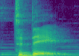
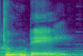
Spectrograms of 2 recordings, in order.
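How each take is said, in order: First: The first vowel is a weak 'uh' sound. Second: The first vowel is a full 'oh' sound. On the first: The speaker calls it right. "it's today. Notice the pronunciation, today, uh, today. Soft, easy, uh" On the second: The speaker calls it wrong. "It's not today"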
